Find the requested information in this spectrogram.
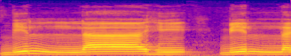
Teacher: Billah, bi kasroh dibaca tipis, kemudian lam bertasydid ya, kemudian fathah ya, lam tasydid fathah juga dibaca tipis. Billahi, billah, jangan billahi, billah, sempurnakan buka mulutnya tetapi tanpa berlebihan.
